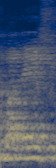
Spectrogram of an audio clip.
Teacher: इस सा के पहले ए आया है तो मूर्धन्य सा हुआ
